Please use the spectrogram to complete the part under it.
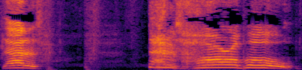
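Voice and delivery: real distress after tasting the snack; near-crying disgust. Real, not acted. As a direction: drag it out in anguish. Gagging on the snack.

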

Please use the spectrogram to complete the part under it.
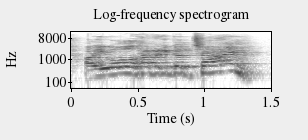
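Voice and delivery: high, loud, bright call-out to an audience; calling to a crowd. Pretend. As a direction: hype up a room of kids.

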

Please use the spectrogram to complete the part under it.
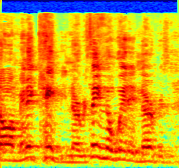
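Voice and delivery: ordinary talk, nothing marked

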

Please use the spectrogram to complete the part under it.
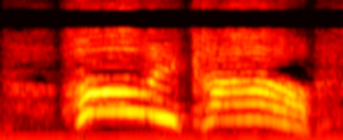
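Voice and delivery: high, slow excited shout; Holy cow catchphrase. Acted. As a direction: draw out the holy. Harry Caray catchphrase.

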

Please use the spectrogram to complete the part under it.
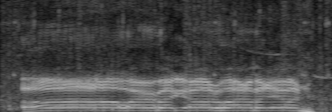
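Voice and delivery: high, frantic self-questioning; flustered panic. Real, not acted. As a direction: blurt it out while running lost. Fleeing in confusion.

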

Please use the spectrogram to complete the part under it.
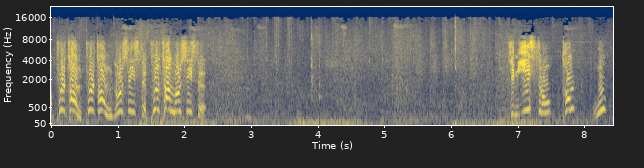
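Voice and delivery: high, urgent countdown to turn; hyped shotcall. Real, not acted. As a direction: drive the team into the fight. (다급하게 외치는 콜)

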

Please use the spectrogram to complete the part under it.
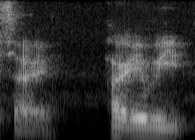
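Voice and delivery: usual speaking voice

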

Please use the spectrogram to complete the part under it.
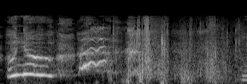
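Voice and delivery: high cry breaking into a squeal; hammed-up alarm, pitch shooting up; startled fright. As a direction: yelp as if ambushed by a dog. Dog suddenly appears.

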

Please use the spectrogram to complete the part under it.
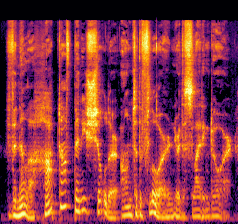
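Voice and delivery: plain reading voice

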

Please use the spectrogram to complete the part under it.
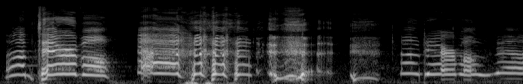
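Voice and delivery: high wail through laughter; helpless self-mockery. Real, not acted. Player laughing at own bad play, helpless wail.

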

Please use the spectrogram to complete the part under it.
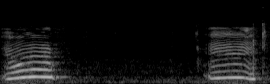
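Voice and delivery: humming while chewing food; closed-mouth murmur eating; mouth full, chewing. Real, not acted. Seen 0: Closed mouth chewing after biting chicken at -3s; fork near.

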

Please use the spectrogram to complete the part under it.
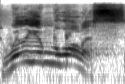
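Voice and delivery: lightly put-on Scottish accent; a hint of a Scottish brogue. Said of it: "I have a terrible Scottish accent".

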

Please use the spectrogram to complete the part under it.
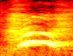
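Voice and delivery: high loud panting whew; breathless whew. Real, not acted. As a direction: blow out a tired whew. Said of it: "I'm a lot out of breath".

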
